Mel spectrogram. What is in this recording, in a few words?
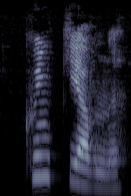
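"кынькъявны", Komi-Zyrian, female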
